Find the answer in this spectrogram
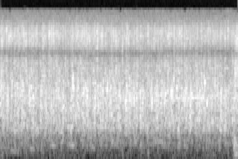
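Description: Theatre audience applauding: dense, steady clapping from a large crowd.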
